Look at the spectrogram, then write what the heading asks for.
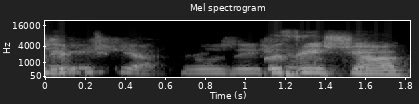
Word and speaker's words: rosacea: I don't know if I'm pronouncing this properly, so I'm going to spell it. Rosacea. Rosacea. Rosacea, correct.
